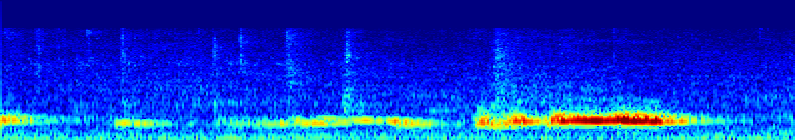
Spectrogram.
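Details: Spotted dove cooing in the gáy gù style: quiet drawn-out low hoots at first, then a louder, fuller cooing phrase near the end, with faint background clicks.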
